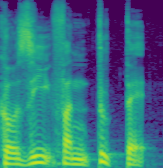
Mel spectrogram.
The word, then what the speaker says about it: Così fan tutte: Così Fan Tutte. – And what is that? – Così fan tutte is an opera by Mozart.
